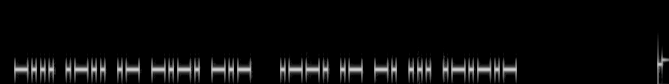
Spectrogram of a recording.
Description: Morse code, heard as a keyed tone, about 27 wpm, 700 Hz. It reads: BLACK PANS.
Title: Pangram Challenge v2 - 28wpm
